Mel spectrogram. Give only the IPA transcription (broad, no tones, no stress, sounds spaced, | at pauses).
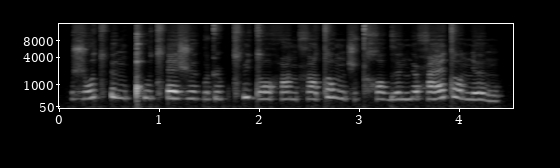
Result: ʒ o t͡sʼ ø ŋ ǃʰ u t͡sʼ ɛ ʒ ø ɡ ɔ ʈ y ʈ t͡sʼ y d ɔ h ɑ ŋ x ɑ t ɔ ŋ ʃ ɛ ʈ χ ɔ ɡ ø n̪ y ħ æ t ɔ n ø ŋ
